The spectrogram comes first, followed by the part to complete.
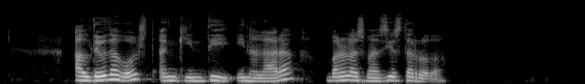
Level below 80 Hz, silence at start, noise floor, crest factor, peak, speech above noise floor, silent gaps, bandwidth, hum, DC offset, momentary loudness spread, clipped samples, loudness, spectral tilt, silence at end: -58 dBFS; 0.75 s; -74 dBFS; 18 dB; -6 dBFS; 53 dB; none; 11 kHz; none; under 0.1%; 10 LU; under 0.1%; -23 LUFS; -6.5 dB/octave; 1.4 s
